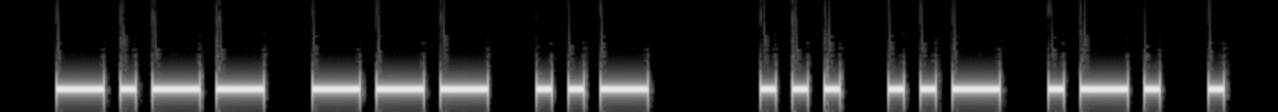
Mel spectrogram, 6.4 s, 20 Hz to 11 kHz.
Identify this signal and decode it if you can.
Morse code, heard as a keyed tone, about 16 wpm, 700 Hz. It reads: YOU SURE
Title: Sentences from Top 1000 Words - Review Part 1 - 15wpm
